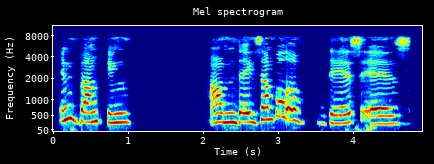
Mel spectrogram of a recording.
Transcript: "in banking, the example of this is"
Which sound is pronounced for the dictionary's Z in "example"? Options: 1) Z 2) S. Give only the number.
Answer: 1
